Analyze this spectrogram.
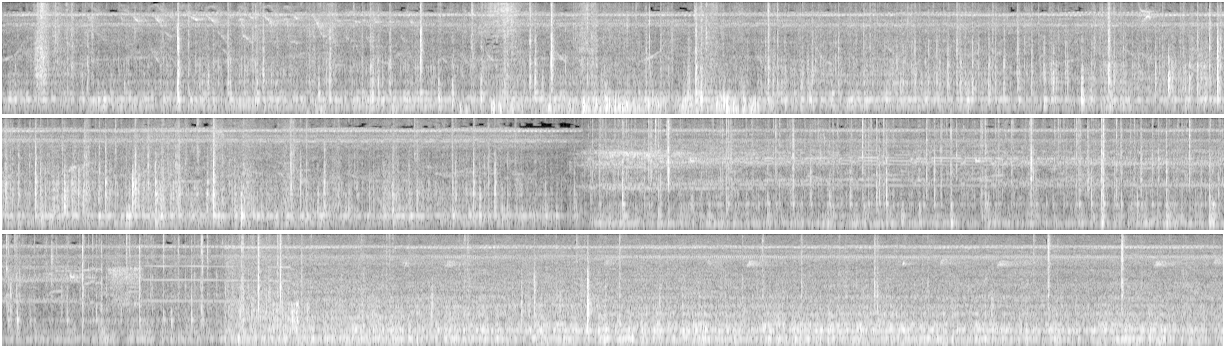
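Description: Split-wood fire burning in a rocket stove's firebox, crackling with frequent sharp pops, over a steady high chirring of crickets or other insects. The background tone shifts abruptly twice.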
